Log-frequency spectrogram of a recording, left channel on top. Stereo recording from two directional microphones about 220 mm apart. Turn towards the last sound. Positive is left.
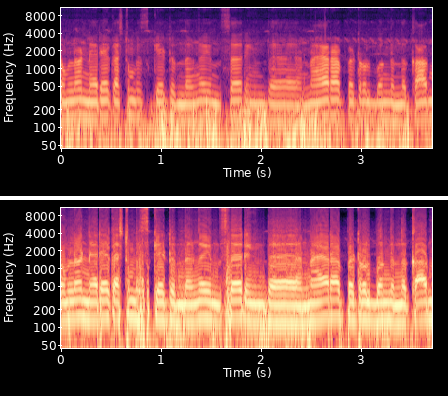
turn(degrees=-45)  # may be behind; listen again after turning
